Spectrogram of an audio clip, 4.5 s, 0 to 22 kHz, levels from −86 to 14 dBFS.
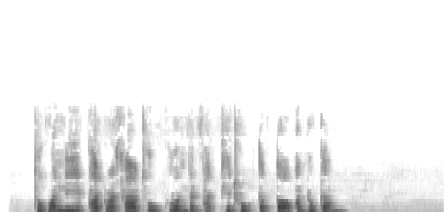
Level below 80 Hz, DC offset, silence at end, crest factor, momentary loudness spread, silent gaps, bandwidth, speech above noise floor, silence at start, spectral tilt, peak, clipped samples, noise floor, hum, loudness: -72 dBFS; under 0.1%; 1 s; 22 dB; 7 LU; none; 11 kHz; 39 dB; 0.35 s; -6.5 dB/octave; -2 dBFS; under 0.1%; -61 dBFS; none; -23 LUFS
